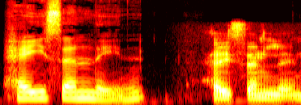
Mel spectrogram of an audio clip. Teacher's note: just hey is the first tone, so it can be flat and very cool. Just very cool way to say hey.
